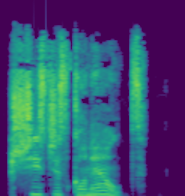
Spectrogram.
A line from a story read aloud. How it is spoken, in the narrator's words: I said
